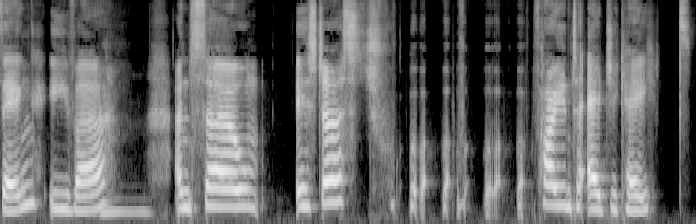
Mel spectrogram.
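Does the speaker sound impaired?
Yes: stammer; stammer since childhood, speech therapy as a child; age 29, worse since pandemic, music therapy, headphones for wedding vows, drive-through singing Nicki Minaj; struggles to speak daily, blocks needing deep breath, fluent alone or singing, worse with silence; here blocks.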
